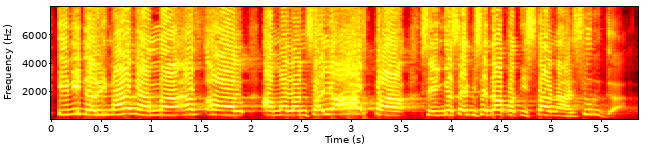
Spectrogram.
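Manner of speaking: loud, high, astonished question to God; the father in heaven, loudly amazed; father's amazed cry. Acted. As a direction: call out in wonder at the palace. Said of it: "ayahnya, lantas berngomong kepada Allah".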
